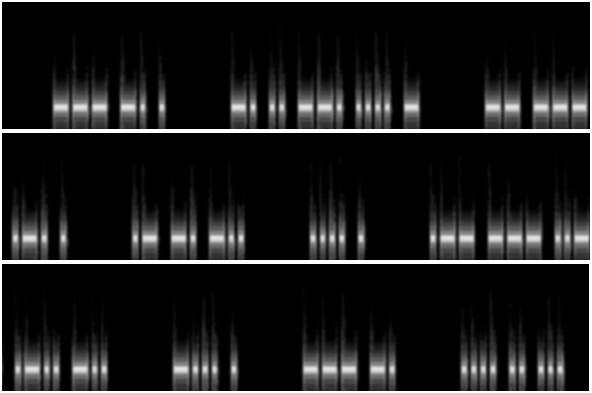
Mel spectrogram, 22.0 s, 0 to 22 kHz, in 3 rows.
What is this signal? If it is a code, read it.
Morse code, heard as a keyed tone, about 20 wpm, 700 Hz. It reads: ONE NIGHT MORE AND HE WOULD BE ON HIS
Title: 2x Word-Spacing - Sentences from Top 300 Words - 20wpm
